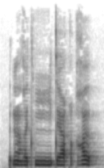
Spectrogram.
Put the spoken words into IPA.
ɗə̃ːʁɪtʰĩː tɛːqɪqʁə

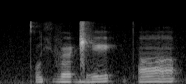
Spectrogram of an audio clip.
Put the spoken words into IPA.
kʼoçvœɡ͡ǁe | pʼɑ̃

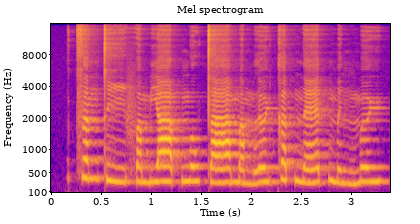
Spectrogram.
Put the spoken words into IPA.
t͡sɐ˥nt̪iː˨˩fɐ˨m jaː˧p̚ŋo˧wt̪aː˨˧ mɐ˨˩mlɵ˧ɥkɐ˥t̚ n̪ɛː˨˥t̚mɪ˨˩ŋ mɵ˥ɥ

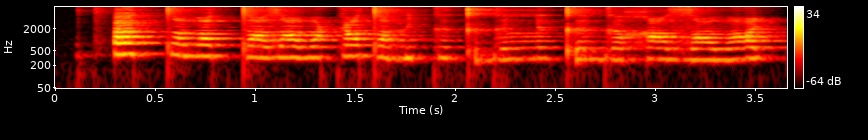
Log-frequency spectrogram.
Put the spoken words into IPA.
t͡sʼatːɘ ðˤitːazˤaðˤə kitˤani kɘkʼɘɡɘlːɘ kʼɘɡɘχi zˤɘðˤi

